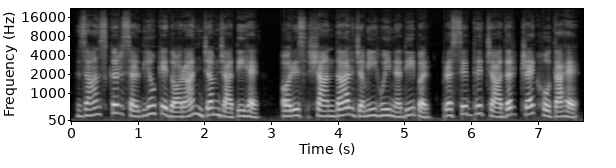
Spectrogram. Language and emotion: Hindi, neutral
